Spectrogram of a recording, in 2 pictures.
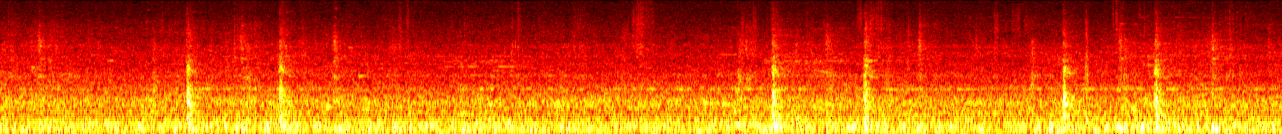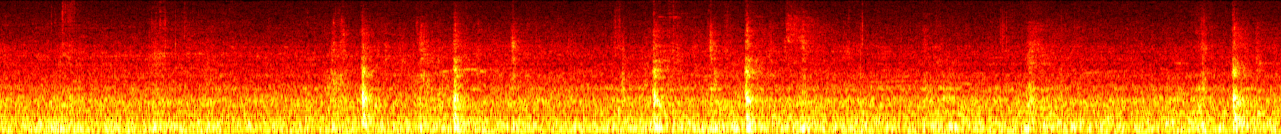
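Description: Intercity passenger train coaches rolling slowly past with a steady rumble. Pairs of wheel clacks come every second or few as the bogies cross rail joints.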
